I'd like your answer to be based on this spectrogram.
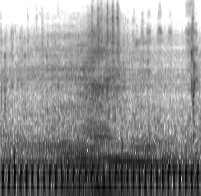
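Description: A Grab rider's motorcycle travels over a bad, rough road, its engine droning steadily in a low pulsing rhythm close by, with faint rattling from the bumps and no talking.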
